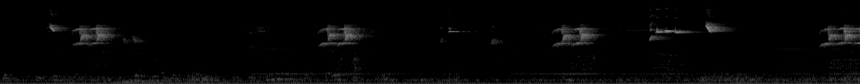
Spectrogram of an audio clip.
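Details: Goldfinch hybrid mule kept in captivity, freshly moulted, one of a pair: high twittering chirp bursts roughly every one to two seconds with short gaps, a faint steady hum underneath.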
